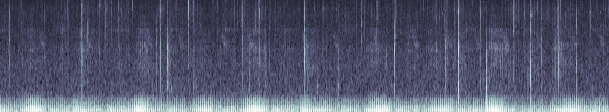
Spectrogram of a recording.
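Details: Low rumbling purr of a cat, rising and easing rhythmically about once per second, accompanied by frequent crisp fireplace crackles over the whole stretch.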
